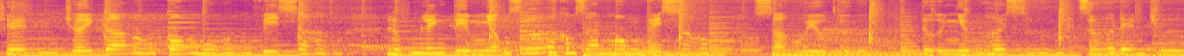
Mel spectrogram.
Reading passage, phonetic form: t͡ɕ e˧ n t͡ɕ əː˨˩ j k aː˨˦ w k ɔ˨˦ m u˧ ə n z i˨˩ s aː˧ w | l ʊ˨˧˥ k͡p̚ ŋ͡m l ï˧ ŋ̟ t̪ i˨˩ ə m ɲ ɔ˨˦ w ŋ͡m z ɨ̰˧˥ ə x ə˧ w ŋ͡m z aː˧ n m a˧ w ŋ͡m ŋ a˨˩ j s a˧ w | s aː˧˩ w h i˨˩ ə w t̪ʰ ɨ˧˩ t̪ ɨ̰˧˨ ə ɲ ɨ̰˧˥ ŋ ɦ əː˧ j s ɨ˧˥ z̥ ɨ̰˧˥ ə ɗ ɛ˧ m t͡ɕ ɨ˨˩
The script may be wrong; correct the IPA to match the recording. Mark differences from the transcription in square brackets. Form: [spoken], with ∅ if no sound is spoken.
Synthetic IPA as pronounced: t͡ɕ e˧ n t͡ɕ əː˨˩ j k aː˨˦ w k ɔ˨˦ m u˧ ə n [v] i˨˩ s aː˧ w | l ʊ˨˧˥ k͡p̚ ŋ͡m l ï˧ ŋ̟ t̪ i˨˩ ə m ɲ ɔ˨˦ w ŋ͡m z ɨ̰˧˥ ə x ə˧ w ŋ͡m z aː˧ n m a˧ w ŋ͡m ŋ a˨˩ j s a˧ w | s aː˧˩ w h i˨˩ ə w t̪ʰ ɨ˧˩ t̪ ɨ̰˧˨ ə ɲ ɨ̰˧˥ ŋ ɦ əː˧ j s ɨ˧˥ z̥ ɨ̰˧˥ ə ɗ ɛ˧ m t͡ɕ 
